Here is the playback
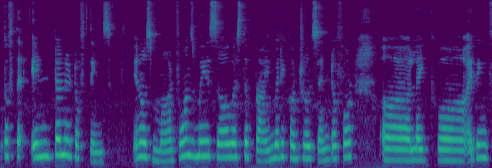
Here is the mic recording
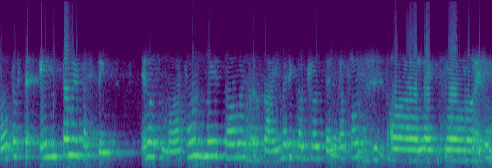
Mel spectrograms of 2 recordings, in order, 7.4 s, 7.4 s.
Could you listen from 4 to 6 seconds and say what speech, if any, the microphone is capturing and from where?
both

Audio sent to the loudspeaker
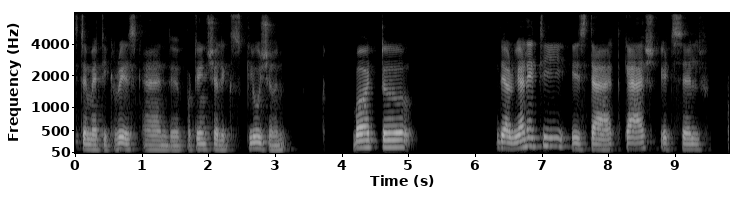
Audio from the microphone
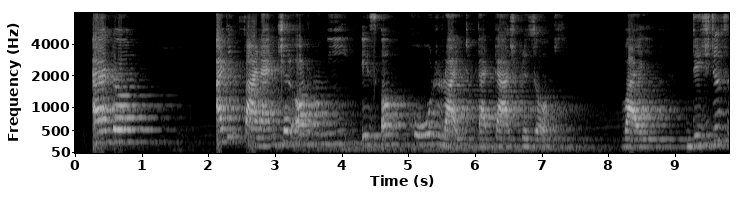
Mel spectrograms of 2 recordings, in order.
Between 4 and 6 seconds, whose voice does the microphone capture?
user only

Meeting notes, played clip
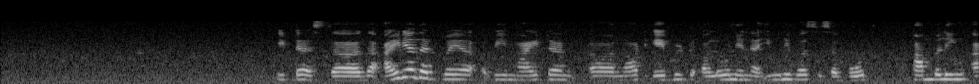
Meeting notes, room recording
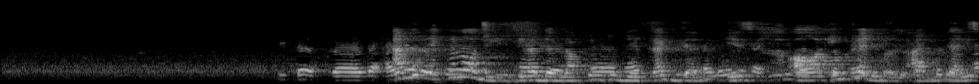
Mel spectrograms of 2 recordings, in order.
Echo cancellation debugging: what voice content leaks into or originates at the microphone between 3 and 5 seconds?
both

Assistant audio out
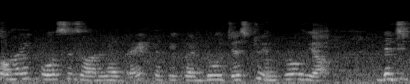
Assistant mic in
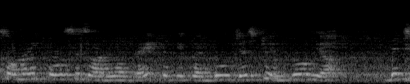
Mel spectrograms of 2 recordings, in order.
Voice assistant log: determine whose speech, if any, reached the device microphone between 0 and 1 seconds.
echo only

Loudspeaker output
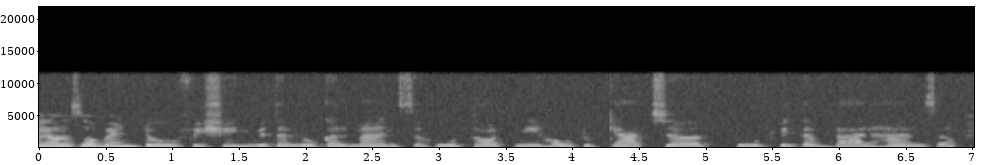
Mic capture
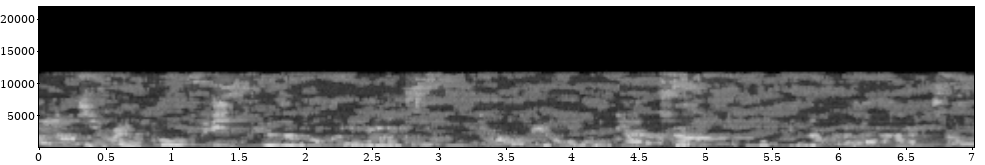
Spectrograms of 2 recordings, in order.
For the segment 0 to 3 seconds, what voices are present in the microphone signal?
echo only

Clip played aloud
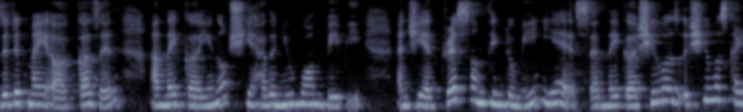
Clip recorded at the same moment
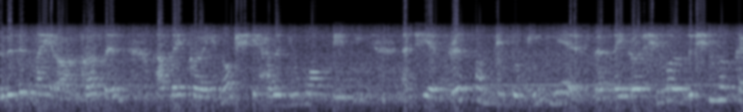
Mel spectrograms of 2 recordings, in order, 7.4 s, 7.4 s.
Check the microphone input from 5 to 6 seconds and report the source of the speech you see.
echo only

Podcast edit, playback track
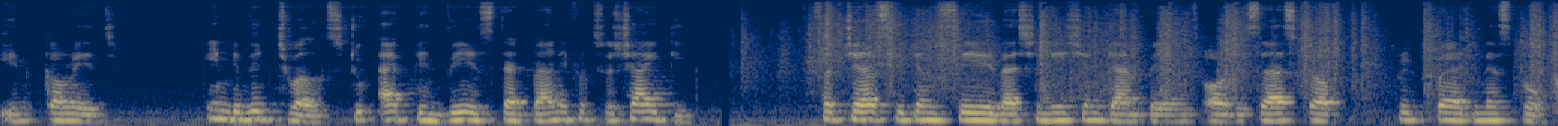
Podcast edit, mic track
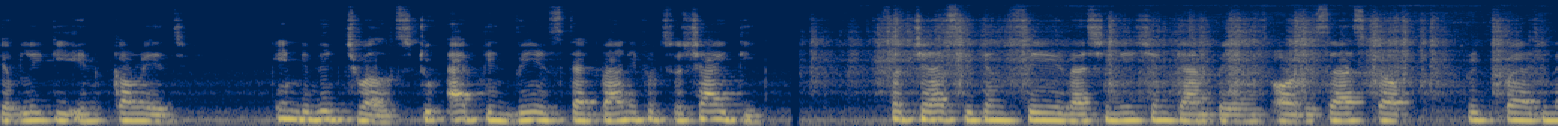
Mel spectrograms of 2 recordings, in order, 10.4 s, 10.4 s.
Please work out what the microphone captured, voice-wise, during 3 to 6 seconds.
echo only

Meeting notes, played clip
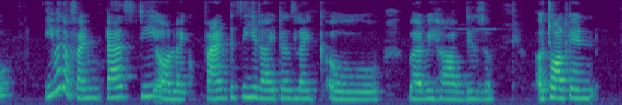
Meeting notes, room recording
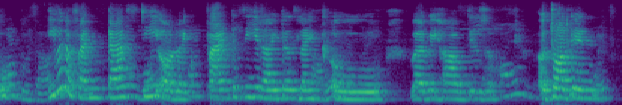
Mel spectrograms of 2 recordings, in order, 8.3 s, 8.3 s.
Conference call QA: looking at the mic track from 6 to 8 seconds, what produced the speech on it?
both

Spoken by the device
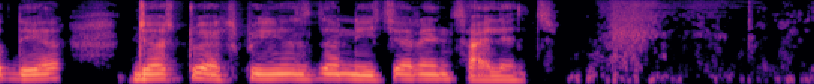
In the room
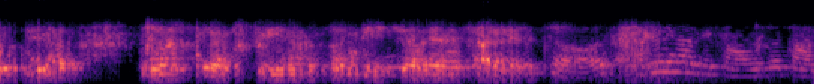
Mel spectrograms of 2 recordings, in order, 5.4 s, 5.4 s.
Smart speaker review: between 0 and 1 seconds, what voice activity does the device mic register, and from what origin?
echo only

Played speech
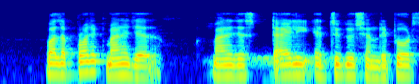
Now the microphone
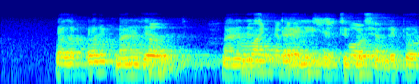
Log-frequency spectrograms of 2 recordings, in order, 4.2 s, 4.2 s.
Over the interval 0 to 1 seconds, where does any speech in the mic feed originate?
echo only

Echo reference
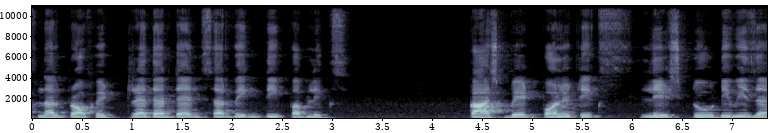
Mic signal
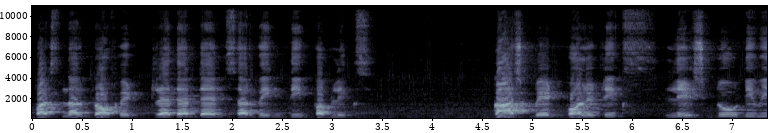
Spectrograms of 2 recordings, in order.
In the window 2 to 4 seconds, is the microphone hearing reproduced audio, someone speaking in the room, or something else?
echo only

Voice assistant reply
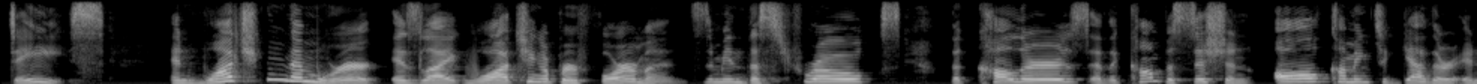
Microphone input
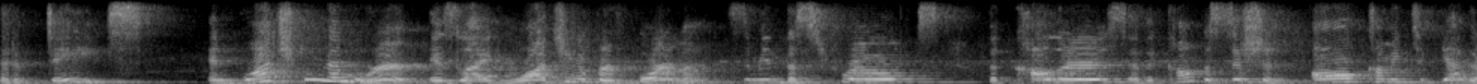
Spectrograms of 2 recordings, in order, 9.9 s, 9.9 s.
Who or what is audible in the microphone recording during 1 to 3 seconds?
echo only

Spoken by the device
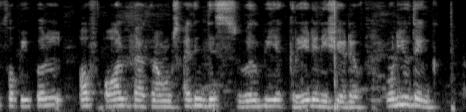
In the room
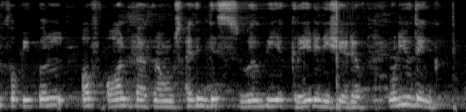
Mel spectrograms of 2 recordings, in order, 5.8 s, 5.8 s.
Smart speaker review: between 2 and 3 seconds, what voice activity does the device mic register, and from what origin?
echo only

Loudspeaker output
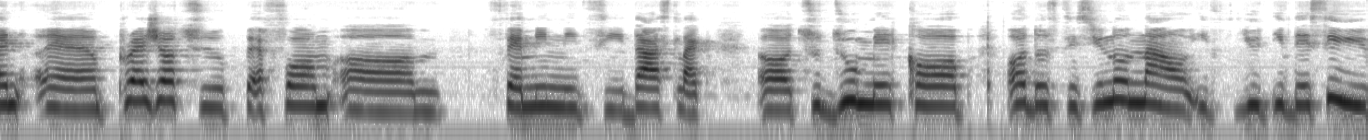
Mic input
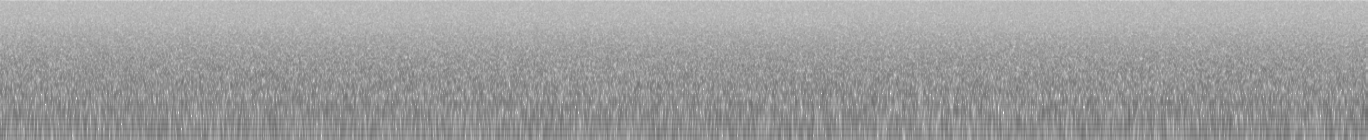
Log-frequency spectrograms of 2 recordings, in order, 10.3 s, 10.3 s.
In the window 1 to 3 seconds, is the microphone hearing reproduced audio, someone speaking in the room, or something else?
neither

